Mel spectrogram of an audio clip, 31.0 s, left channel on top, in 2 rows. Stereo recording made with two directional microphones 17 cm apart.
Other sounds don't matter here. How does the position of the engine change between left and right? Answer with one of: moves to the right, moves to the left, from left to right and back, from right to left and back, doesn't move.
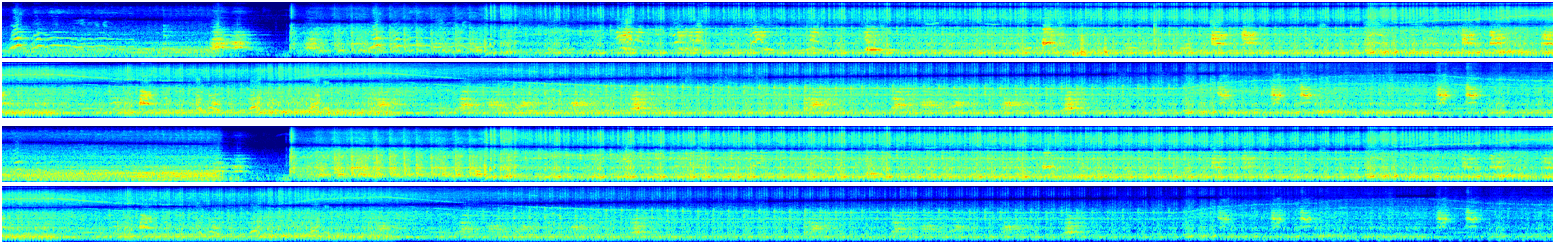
moves to the left.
